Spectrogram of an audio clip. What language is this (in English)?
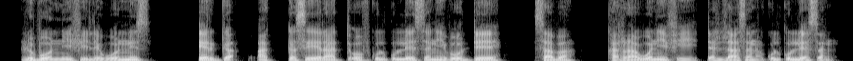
Oromo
